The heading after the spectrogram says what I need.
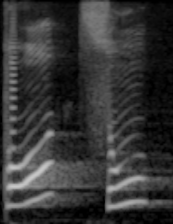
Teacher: Конечно же, ударение падает на гласную «у».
